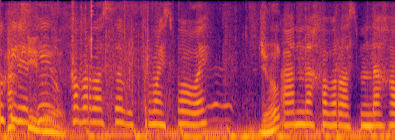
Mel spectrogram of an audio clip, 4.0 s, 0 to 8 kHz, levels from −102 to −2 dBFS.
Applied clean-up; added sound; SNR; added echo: none; Bicycle; 17 dB; none.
